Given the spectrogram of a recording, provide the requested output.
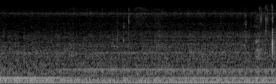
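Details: Leslie 910 rotary speaker cabinet with both horn and bass rotors at fast speed: quiet, steady motor hum with an even tone and no rattling, scraping or buzzing. Rotor motors running normally.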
